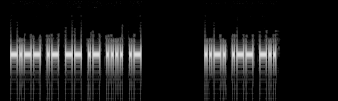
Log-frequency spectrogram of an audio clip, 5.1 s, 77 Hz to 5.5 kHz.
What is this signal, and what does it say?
Morse code, heard as a keyed tone, about 34 wpm, 550 Hz. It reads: YAMAHA FWD
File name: Ultimate Word List / 35WPM Ultimate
